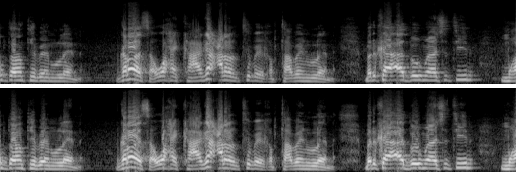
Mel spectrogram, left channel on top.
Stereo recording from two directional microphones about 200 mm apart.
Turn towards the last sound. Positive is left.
turn(degrees=-35)  # may be behind; listen again after turning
